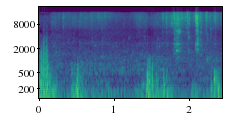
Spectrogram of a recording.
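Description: Gusty wind buffeting the microphone, a low, uneven rumble that swells briefly about half a second in and again near a second and a half.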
